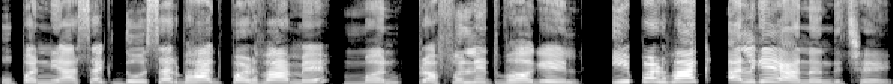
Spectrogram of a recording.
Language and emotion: Maithili, happy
